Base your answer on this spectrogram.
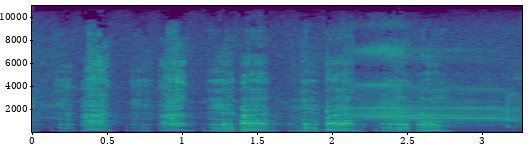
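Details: An adult female leopard, a mother, gives her territorial call at sunset: about five rough, deep rasping sawing strokes, calling louder after her soft contact calls went unanswered by her young male cub.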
